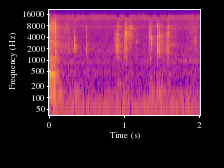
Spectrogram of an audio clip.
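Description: A short run of keystrokes on a computer keyboard, a handful of light separate clicks typing a short word.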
